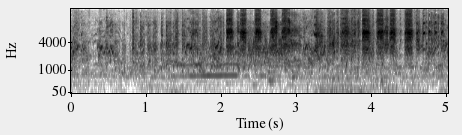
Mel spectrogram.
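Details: Aviary colony of budgerigars chirping together, a rapid jumble of high scratchy chirps and clicks with a few thin whistled notes, building in loudness after the first second.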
